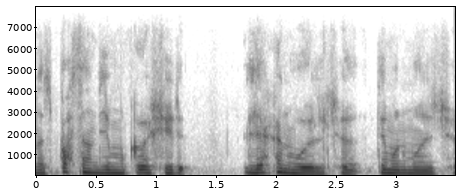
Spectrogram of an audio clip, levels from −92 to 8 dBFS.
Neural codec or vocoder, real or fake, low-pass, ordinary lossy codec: none; real; 7.2 kHz; Opus, 32 kbps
